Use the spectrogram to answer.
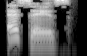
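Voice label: "essays", British English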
